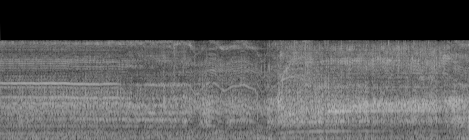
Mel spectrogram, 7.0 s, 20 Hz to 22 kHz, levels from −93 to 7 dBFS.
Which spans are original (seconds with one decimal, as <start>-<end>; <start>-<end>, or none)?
0.0-1.9; 2.8-7.0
